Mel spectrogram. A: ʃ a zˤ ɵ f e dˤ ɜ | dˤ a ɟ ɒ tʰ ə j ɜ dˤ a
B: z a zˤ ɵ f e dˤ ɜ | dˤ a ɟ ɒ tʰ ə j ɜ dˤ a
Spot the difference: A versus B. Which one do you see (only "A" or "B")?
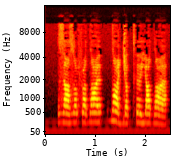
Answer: B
